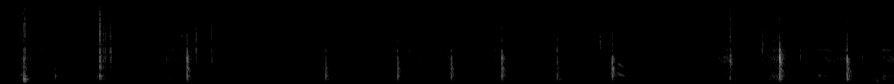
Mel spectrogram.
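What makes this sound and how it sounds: A yellow serrated plastic knife presses into and draws lines across three solid, flattened discs of kinetic sand in green, purple and pink, scraping in repeated strokes. Each stroke makes a short, dry, crunchy scrape with a bright gritty edge and no low rumble, separated by brief silences.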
